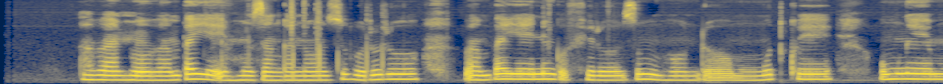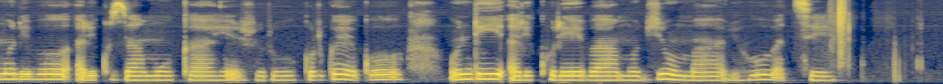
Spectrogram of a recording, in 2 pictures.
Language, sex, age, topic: Kinyarwanda, male, 25-35, government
